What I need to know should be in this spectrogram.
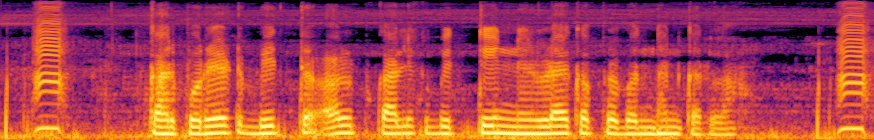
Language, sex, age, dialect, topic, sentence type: Bhojpuri, male, 18-24, Western, banking, statement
